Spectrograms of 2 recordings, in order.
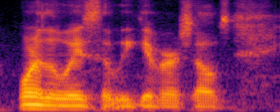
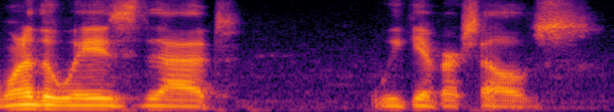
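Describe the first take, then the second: First: The phrase flows on without a pause. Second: A short pause follows the phrase. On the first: "instead of saying" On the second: "I did a little pause there"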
